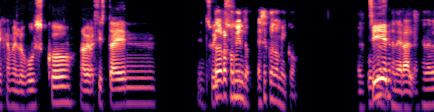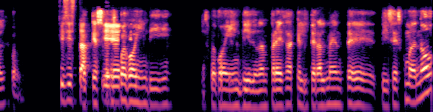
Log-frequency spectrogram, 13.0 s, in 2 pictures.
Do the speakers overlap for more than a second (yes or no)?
no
